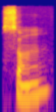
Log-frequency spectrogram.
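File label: "song2", Mandarin Chinese; Cours-de-Chinois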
